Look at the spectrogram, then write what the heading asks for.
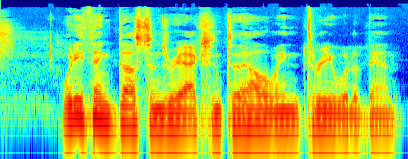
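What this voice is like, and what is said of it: Usual voice. Nothing is said of it.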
